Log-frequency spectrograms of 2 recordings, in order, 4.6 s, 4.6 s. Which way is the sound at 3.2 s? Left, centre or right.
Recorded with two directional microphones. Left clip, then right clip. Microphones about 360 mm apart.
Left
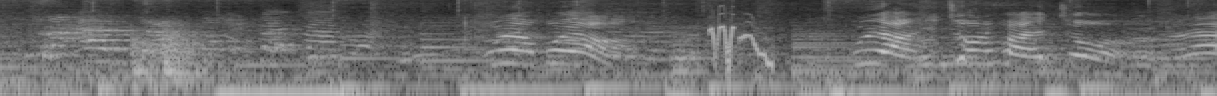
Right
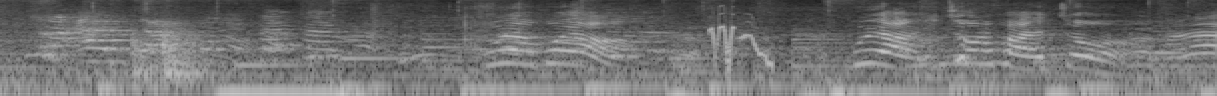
Centre.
